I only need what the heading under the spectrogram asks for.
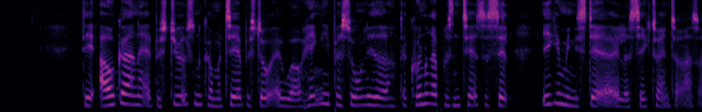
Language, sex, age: Danish, female, 26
